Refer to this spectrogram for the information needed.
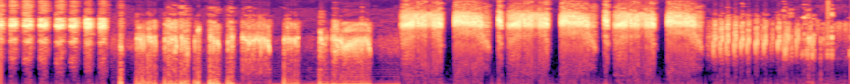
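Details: Lure recording to attract swiftlets: fast high twittering and buzzy chirps, a lower raspy section near the middle, then sustained high chatter and quick clicking trills at the end.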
